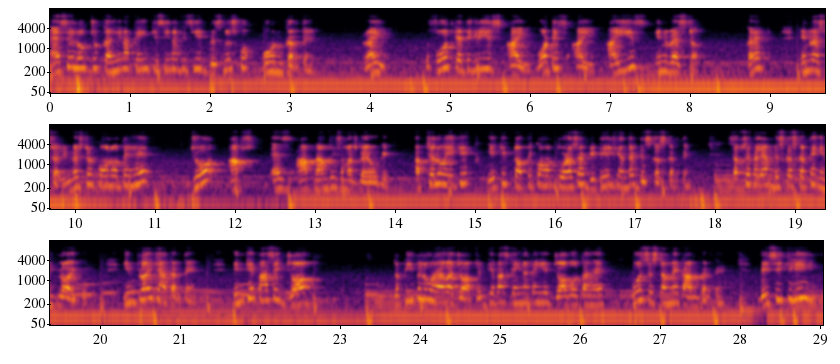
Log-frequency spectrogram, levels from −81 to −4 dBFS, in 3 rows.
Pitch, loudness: 210 Hz, -24 LUFS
